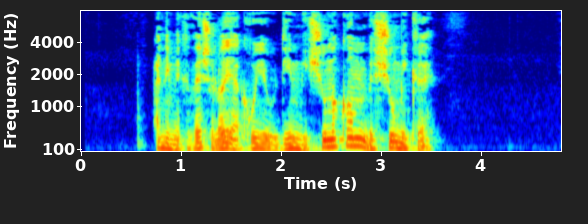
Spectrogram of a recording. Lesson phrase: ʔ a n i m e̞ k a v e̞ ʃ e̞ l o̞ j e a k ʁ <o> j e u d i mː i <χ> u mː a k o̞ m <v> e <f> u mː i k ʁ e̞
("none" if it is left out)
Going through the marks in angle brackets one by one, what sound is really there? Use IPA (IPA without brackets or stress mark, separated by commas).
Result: u, ʃ, b, ʃ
